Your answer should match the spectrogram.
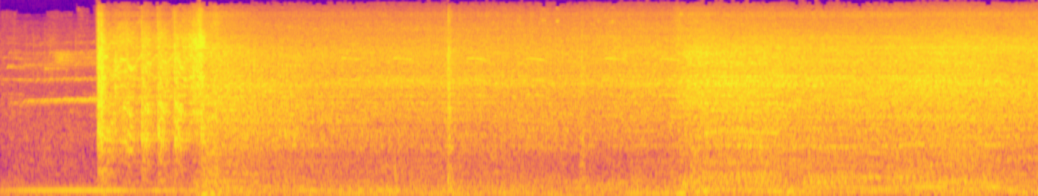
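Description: Pickup truck engine cranking over for about a second and catching, then idling; near seven seconds it picks up as the truck pulls away.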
